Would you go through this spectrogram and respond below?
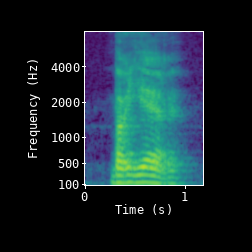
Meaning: barrier
- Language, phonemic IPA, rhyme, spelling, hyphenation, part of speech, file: Dutch, /ˌbɑ.riˈɛː.rə/, -ɛːrə, barrière, bar‧ri‧è‧re, noun, Nl-barrière.ogg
